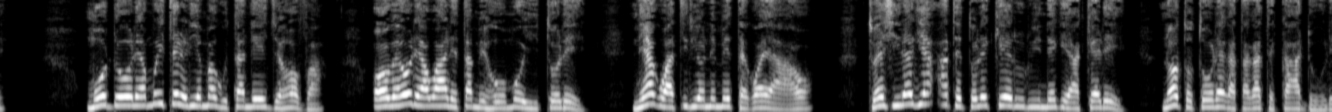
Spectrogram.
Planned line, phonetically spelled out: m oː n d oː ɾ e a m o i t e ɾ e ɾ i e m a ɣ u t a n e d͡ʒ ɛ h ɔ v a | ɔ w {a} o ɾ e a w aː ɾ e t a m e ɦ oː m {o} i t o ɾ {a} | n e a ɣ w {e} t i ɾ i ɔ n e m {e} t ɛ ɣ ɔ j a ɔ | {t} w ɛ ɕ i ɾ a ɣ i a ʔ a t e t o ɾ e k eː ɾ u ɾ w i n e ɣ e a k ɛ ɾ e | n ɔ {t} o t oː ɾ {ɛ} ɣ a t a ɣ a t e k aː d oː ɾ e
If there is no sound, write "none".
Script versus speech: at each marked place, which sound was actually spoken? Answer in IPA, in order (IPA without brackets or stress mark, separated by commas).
ɛ, o, e, a, e, t, t, ɛ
